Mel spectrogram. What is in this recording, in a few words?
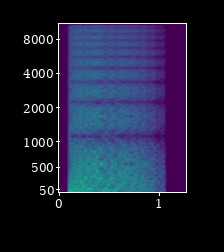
General Noise Single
